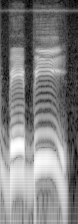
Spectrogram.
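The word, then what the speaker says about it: baby: बाद, तो यहां देखिए इसे पढ़ेंगे बेबी, तो लास्ट में आपने देखा ई का उच्चारण आ रहा है, बेबी, ई, वाई का जो उच्चारण है वो ई हो जाता है इस कंडीशन के अंदर।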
